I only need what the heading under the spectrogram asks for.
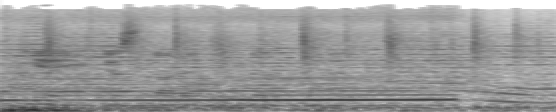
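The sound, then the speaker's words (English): Race cars driving in a racing video game, a steady, loud engine drone with a bright held tone that drops in pitch near the end. “It's like, these cars seem unrealistically slow”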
